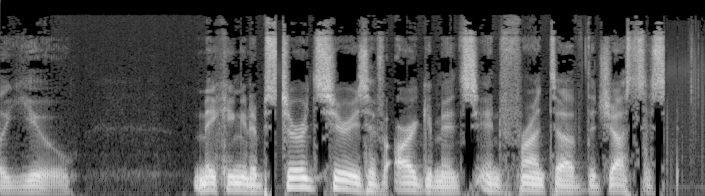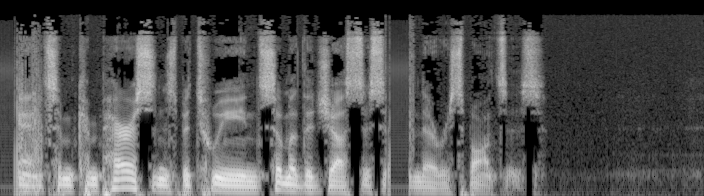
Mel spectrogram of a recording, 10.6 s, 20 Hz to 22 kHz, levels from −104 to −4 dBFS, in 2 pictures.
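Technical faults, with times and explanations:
2.05–2.14 s, 4.73–5.68 s and 8.18–8.39 s, intermittent contact: a loose cable or plug briefly breaks the connection, so the sound drops out for about 51 ms, 447 ms and 148 ms, with crackle as contact scrapes open and shut and faint hiss in the gaps.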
